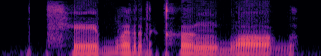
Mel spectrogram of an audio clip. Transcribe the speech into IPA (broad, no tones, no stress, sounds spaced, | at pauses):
t͡sʰ e b ɤ r kʰ ɤ ŋ b ɔ ɡ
